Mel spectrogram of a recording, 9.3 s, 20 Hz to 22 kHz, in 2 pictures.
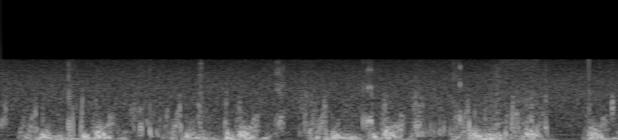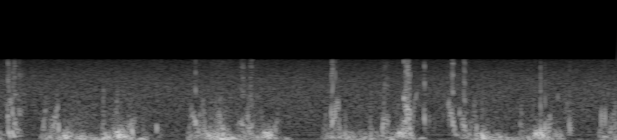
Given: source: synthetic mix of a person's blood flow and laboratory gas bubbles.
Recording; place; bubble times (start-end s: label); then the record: Doppler ultrasound of blood flow; precordium
0.00-0.08 s: bubbles
0.47-0.59 s: bubbles
0.96-1.24 s: bubbles
1.48-1.55 s: bubbles
2.04-2.15 s: bubbles
2.23-2.40 s: bubbles
2.69-2.82 s: bubbles
3.05-3.51 s: bubbles
3.61-4.12 s: bubbles
4.56-4.62 s: bubbles
4.66-4.83 s: bubbles
5.58-5.67 s: bubbles
5.78-5.85 s: bubbles
6.04-6.18 s: bubbles
6.21-6.38 s: bubbles
6.41-6.60 s: bubbles
7.08-7.21 s: bubbles
7.38-7.58 s: bubbles
7.62-7.89 s: bubbles
7.98-8.17 s: bubbles
8.66-8.95 s: bubbles
9.11-9.21 s: bubbles
From the record:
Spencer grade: 3 (all of the cardiac periods contain showers or single bubble signals, but not dominating or overriding the cardiac motion signals); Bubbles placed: only in the low amplitude regions of the cardiac cycle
